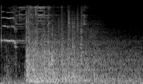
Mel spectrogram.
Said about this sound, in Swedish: Oh, och då äh, jag smäller igen dörren allt jag har.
